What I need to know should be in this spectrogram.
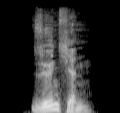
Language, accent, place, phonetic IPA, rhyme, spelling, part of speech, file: German, Germany, Berlin, [ˈzøːnçən], -øːnçən, Söhnchen, noun, De-Söhnchen.ogg
- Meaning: diminutive of Sohn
